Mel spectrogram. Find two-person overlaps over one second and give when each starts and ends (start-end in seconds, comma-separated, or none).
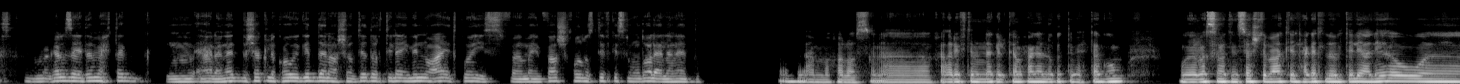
none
